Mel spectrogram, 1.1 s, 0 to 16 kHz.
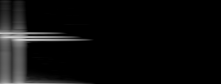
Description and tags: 3 down fast 3
collect, energy, game, item, life, object, pick-up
